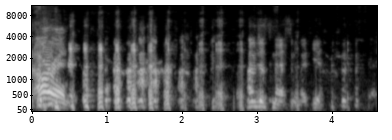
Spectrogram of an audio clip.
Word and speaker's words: Aron: to so many people it's not Aaron it's Ain and if I made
